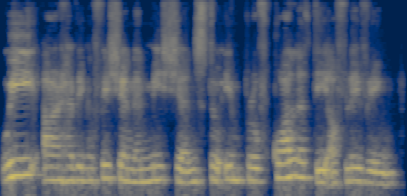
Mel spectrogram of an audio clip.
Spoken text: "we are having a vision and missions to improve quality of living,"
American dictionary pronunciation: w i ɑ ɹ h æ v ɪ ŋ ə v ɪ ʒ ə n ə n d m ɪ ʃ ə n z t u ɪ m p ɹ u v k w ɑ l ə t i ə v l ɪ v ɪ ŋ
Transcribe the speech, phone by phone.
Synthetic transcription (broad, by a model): w i ɑ ɹ h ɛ v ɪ ŋ ə f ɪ ʃ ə n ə n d m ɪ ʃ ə n s t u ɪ m p ɹ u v k w ɑ l ə t i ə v l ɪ v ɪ ŋ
